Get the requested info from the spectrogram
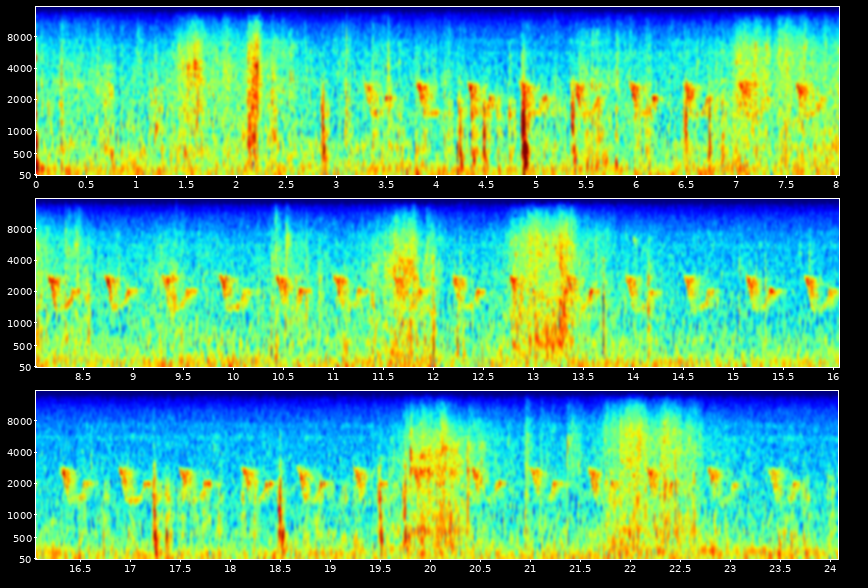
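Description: A bird chirping in a fast, even series of short falling chirps, about three a second, with brief bursts of rustling in dry leaves now and then as a trapped greater coucal shifts and flaps its wings.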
